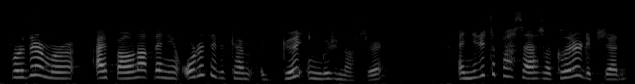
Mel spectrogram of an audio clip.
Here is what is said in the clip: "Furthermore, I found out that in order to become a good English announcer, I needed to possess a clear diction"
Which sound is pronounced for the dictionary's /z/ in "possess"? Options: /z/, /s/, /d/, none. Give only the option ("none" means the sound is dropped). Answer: /s/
